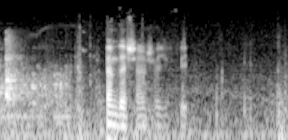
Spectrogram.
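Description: A van door clanks open.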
